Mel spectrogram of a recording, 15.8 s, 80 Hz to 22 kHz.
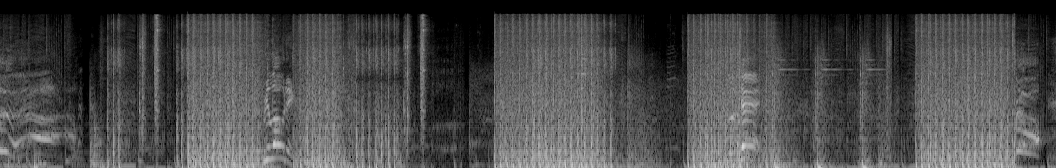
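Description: Bursts of rapid automatic M416 gunfire in a video game come in several long volleys separated by short pauses, loud and close, with scattered single shots between.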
